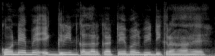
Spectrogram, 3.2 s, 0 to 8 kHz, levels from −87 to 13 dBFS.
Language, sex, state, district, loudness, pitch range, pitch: Hindi, female, Arunachal Pradesh, Papum Pare, -13 LUFS, 220-240 Hz, 230 Hz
